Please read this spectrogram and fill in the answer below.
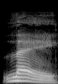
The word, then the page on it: lay: American English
